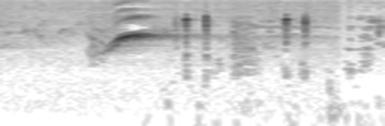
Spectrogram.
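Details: An Eastern Towhee, a year-round resident, gives its call: a single quick two-note call that sounds like its name, a faint short note slurring into a loud rising whistle, then light clicking sounds.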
